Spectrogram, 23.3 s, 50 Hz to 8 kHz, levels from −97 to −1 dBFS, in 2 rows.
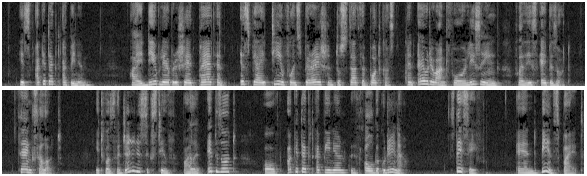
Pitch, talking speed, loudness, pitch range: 195 Hz, 115 wpm, -27 LUFS, 160-225 Hz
